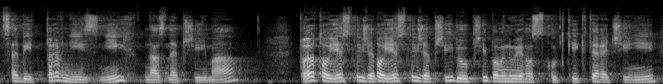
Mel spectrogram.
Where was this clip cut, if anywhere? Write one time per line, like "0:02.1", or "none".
0:03.8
